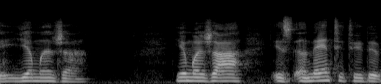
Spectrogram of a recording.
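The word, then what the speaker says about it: Yemanjá: Yemanja, that's the pronunciation in Cuban, in Spanish. In Portuguese, we say Yemanja.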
